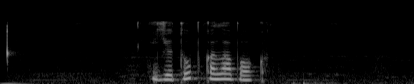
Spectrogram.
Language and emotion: Russian, neutral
